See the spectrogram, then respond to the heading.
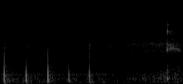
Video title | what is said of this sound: Delicious sourdough hot cross buns, you'll never want to buy shop bought again! | It's not quite sounding hollow yet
